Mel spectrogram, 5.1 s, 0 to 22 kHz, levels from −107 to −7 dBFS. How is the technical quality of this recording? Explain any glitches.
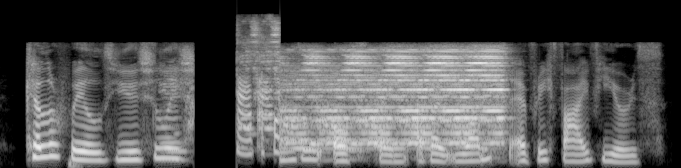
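The recording has three distinct glitches, all clustered in the first four seconds, over a band with only the lowest bass removed, as the call's microphone processing leaves it.

Feedback echo between two devices runs from 1.19 to 4.02 s. Another device in the room plays back this call's audio, and this microphone picks it up again. Its echo canceller cannot remove sound played by the other device. Each phrase returns roughly every third of a second, thinner and more ringing each pass, and the repeats build to about 8 dB above the speech instead of fading. That build-up is what separates it from room reverberation.

A playback stall cuts the sound to silence from 1.45 to 1.78 s, a gap of 0.32 s. The player most likely ran out of buffered data or had its thread blocked. It is a clean hole with no crackle or stutter, which tells it apart from dropped packets being concealed.

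Catch-up at higher speed follows immediately, from 1.78 to 2.10 s. The player resamples its backlog at 2.0 times normal speed, so the sound jumps up by nearly an octave and rushes before snapping back. Because pitch and tempo rise together, this is resampling and not time-stretching.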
